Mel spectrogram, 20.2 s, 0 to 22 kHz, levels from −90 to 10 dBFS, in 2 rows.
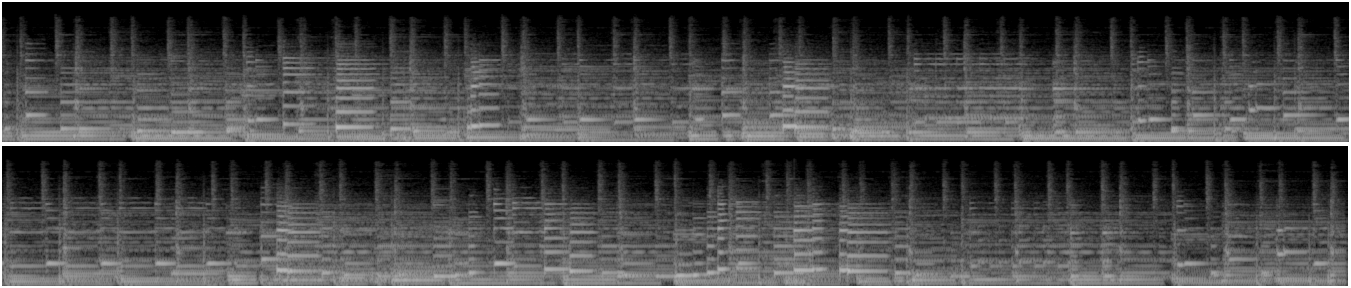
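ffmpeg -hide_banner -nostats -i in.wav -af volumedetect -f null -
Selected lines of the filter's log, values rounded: mean_volume: -28.5 dB
max_volume: -11.9 dB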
